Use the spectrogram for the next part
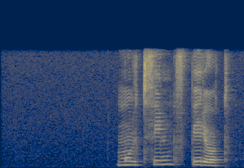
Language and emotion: Russian, neutral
